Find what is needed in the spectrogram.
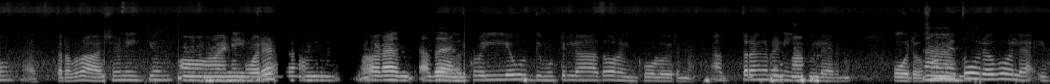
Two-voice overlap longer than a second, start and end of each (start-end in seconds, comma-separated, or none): none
